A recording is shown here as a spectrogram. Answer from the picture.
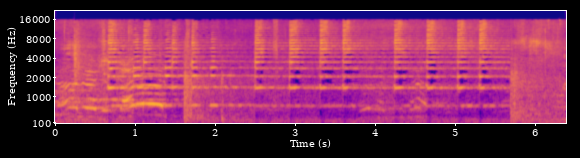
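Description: A protesters' horn sounds a steady held tone over shouting voices. A sharp bang comes about a second and a half in and another near the end, and a run of quick sharp clicks, about three a second, fills the second half.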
